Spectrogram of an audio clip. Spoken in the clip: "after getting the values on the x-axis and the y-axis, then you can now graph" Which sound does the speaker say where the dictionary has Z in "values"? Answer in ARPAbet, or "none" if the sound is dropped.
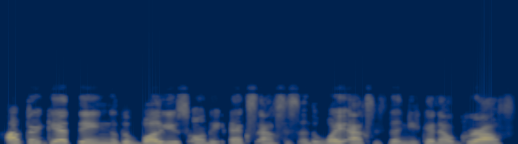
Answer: S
